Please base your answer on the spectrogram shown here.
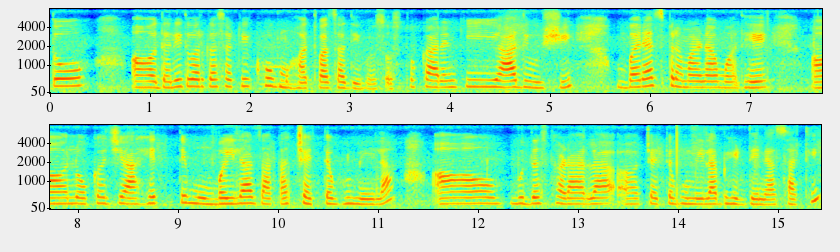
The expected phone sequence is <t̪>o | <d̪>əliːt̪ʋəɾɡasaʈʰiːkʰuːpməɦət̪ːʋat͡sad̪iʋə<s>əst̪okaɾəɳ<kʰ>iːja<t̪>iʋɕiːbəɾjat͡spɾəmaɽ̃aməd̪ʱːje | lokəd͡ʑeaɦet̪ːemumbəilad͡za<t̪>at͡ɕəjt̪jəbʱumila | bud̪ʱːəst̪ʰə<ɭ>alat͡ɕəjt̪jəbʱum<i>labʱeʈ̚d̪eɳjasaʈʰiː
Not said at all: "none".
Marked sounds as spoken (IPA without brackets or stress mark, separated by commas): t̪, d̪, s, k, d̪, t̪, ɽ, i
